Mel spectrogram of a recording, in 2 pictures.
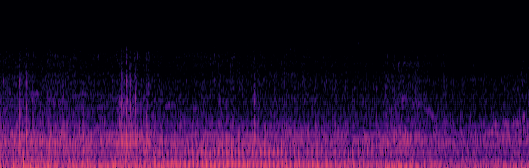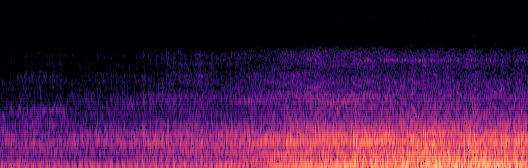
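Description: Kawasaki Versys motorcycle engine running at low speed on the road, pulling harder near the end with a rising pitch and getting louder as it accelerates.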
